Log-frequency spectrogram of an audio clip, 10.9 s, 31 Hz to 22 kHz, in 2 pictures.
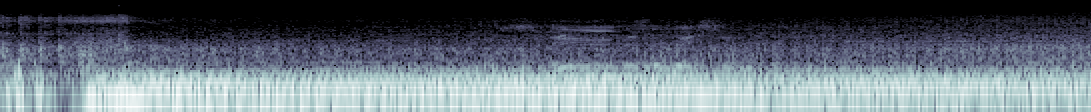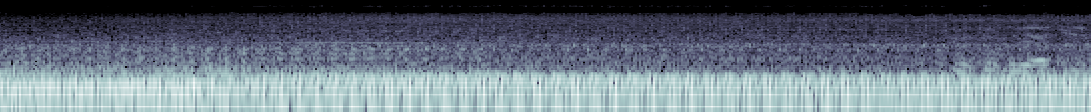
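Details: Nissan R33 Skyline, cold engine after spark plug change and reconnecting all six coil packs: deep, even idle with steady low rumble, no misses or stumbles, all six cylinders firing cleanly.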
